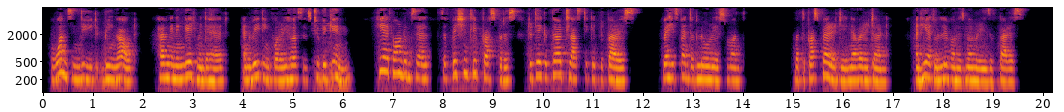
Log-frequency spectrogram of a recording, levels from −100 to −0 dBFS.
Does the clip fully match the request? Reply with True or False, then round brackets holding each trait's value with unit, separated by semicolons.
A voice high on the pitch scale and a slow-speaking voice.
False (205 Hz; 150 wpm)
